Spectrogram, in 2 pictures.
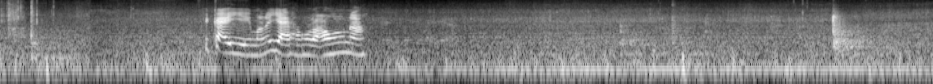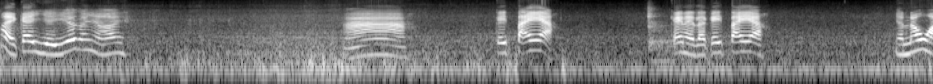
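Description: Water rushes past a boat's hull.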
